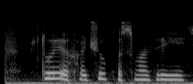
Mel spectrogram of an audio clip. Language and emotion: Russian, sad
